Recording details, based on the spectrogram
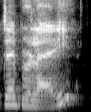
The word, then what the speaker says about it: Desbruslais: So today I'm really pleased to have Robert Desbruslais on the podcast today. Hello. – Hiya. – Did I pronounce that right? – Pretty much, yeah. It's pretty good attempt actually.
